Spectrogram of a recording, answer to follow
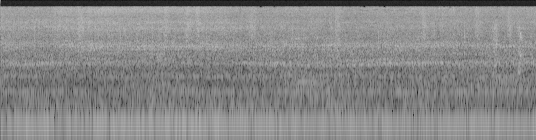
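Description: Steady low engine rumble with a faint steady hum from a moving river cable ferry, heard from inside a car parked on its deck.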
